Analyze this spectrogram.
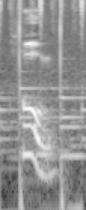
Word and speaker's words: whom: W is silent in some words. For example, whom, whose, whole.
